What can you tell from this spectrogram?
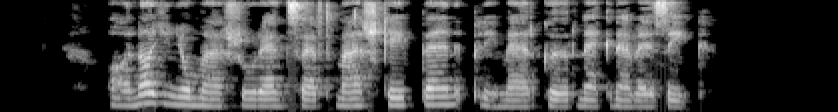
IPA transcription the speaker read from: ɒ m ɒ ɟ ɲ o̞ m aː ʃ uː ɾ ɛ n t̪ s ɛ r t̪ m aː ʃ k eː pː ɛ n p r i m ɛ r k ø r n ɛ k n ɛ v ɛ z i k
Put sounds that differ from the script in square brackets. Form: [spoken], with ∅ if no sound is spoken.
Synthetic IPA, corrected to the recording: ɒ [n] ɒ ɟ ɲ o̞ m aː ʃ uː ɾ ɛ n t̪ s ɛ r t̪ m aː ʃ k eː pː ɛ n p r i m ɛ r k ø r n ɛ k n ɛ v ɛ z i k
